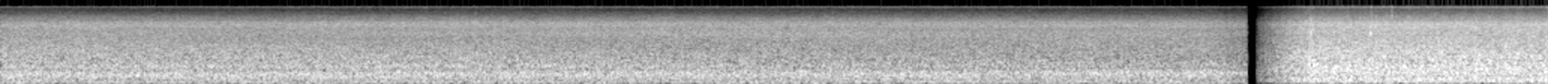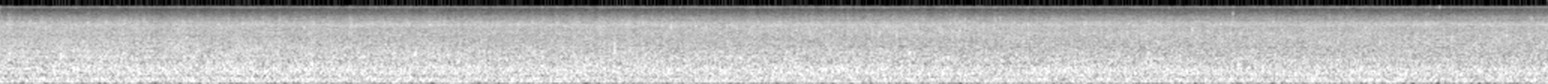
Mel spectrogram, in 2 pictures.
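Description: A shallow stream rushes and splashes over rocks, louder and closer after a brief cut.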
